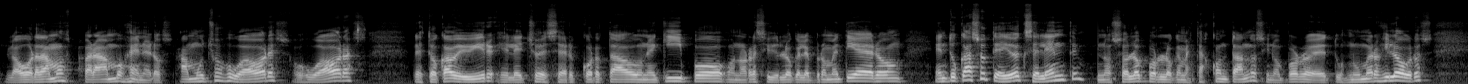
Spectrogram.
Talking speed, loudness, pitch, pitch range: 205 wpm, -20 LUFS, 120 Hz, 110-145 Hz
